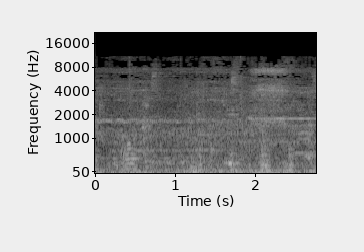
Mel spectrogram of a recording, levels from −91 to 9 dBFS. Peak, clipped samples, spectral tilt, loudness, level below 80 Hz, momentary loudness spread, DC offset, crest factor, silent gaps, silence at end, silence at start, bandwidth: -12 dBFS; under 0.1%; -3.5 dB/octave; -29 LUFS; -38 dBFS; 7 LU; under 0.1%; 16 dB; none; 0 s; 0 s; 11.5 kHz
